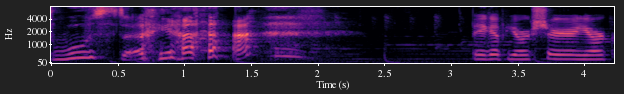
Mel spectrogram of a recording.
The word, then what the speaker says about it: Worcester: Yeah, but how do you pronounce it? Worcester.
